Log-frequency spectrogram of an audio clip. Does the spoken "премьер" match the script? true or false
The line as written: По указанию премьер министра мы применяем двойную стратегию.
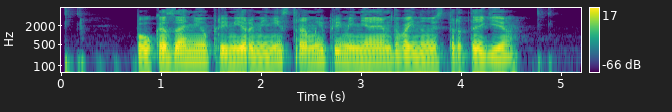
true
